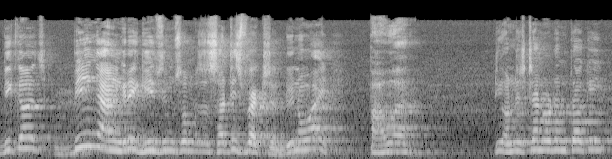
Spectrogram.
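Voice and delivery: ordinary talk, nothing marked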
